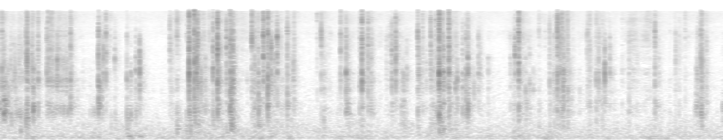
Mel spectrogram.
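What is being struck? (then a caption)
Plastic bag filled with cotton swabs. A clear plastic bag full of cotton swabs is shaken and squeezed by hand, giving a steady run of quiet, bright crinkles and light rattling. The sharp, short bursts come in quick irregular clusters with almost no low end.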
